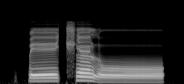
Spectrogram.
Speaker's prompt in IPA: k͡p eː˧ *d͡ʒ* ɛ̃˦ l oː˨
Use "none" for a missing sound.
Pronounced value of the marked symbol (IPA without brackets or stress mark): t͡ʃ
